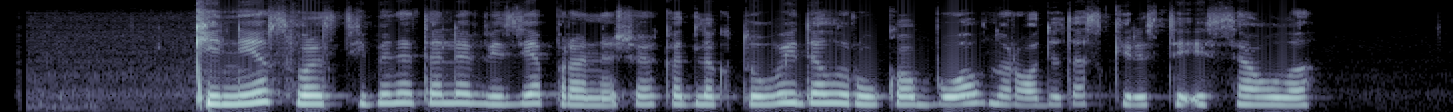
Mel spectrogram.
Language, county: Lithuanian, Vilnius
